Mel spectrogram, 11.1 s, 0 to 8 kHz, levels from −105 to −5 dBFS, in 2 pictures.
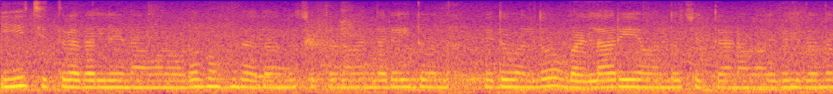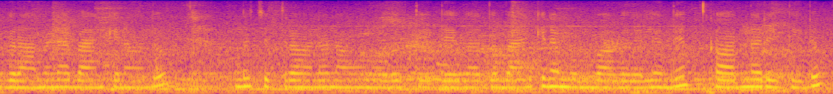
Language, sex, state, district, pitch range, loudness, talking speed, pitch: Kannada, female, Karnataka, Bellary, 215-230 Hz, -15 LUFS, 120 wpm, 220 Hz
